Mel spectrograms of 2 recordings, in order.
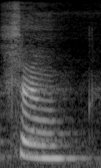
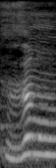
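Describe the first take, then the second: First: The word begins with a ch sound. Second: The word begins with a z sound. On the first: It is read the way Chinese speakers read it. "bukannya ceng" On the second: It is read the way it is spelled. "Di Indonesia orang bacanya pasti tulisnya zeng bacanya"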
